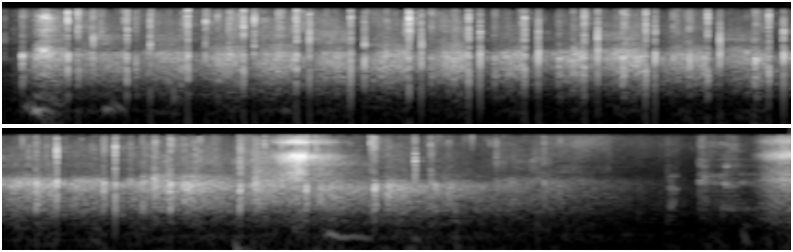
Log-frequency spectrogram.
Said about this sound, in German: Schenken wir ihm gleich einen großen Applaus.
